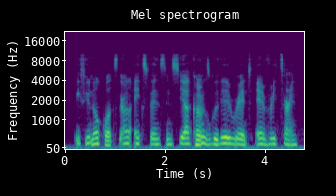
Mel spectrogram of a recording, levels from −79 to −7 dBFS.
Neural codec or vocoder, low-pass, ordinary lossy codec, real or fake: autoencoder, 22.05 kHz, a latent of 192 numbers a frame, VITS, trained on many speakers; 9.9 kHz; none; fake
